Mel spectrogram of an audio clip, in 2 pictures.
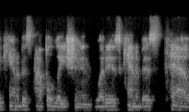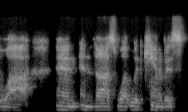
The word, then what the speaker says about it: terroir: If you can, try to say it like a Frenchman. Okay. Terroir.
